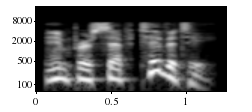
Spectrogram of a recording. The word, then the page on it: imperceptivity: British English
